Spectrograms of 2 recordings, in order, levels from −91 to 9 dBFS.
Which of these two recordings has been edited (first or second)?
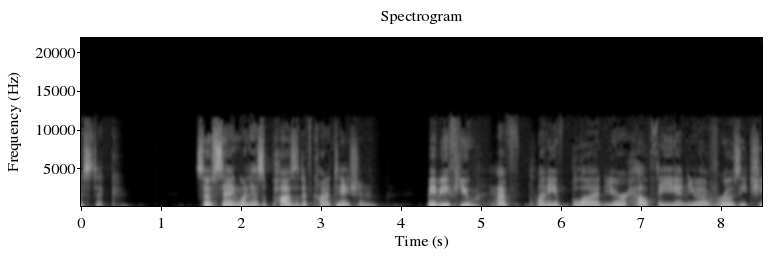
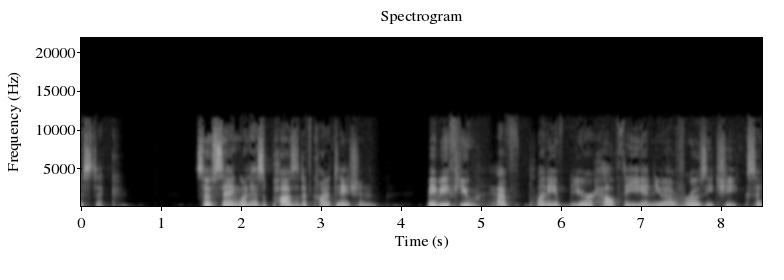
second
